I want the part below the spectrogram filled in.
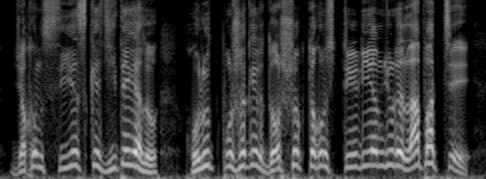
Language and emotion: Bengali, happy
